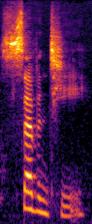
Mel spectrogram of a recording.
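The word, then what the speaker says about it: seventy: 70살이 이렇게 말하려고 그랬는데 잘못해서 7 이렇게 뒤에 강세를 줘버리면 17살로 오해할 수 있습니다 그러니까 앞에 강세 잊지 마세요 70 자 지우고 써 볼게요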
